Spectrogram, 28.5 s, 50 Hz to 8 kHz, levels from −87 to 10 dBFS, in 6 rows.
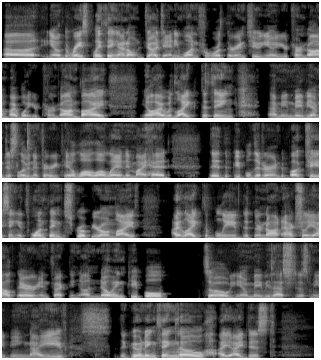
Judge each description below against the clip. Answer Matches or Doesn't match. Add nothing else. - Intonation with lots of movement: Matches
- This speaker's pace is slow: Doesn't match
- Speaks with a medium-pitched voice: Doesn't match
